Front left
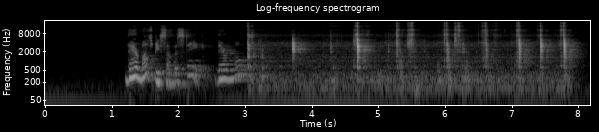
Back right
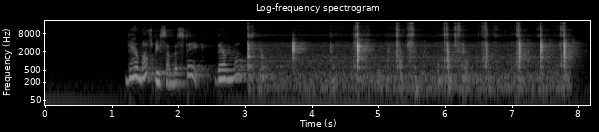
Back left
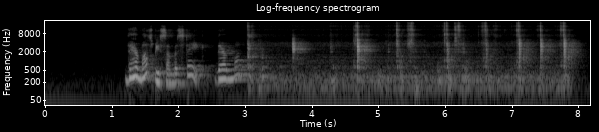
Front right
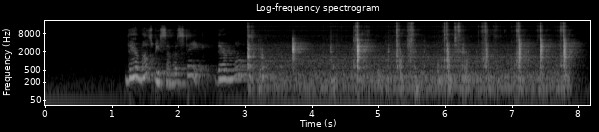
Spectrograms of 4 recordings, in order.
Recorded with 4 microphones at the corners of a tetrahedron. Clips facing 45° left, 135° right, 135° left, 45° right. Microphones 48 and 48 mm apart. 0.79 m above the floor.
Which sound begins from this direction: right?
Chopping, at 3.0 s.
